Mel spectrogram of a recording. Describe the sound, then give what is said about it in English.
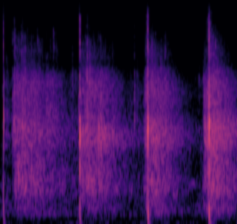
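A church audience claps hands together on cue, making four sharp, separate claps at an even, unhurried pace with short decays between them. “Clapping before the Lord, right? He is good.”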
